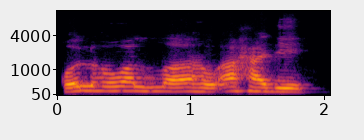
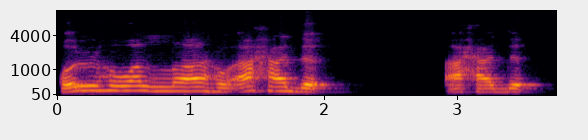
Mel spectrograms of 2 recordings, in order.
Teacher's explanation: That is a proper Qalqalah. So the sound has to be Sukoon, not Fatha or Kasra.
